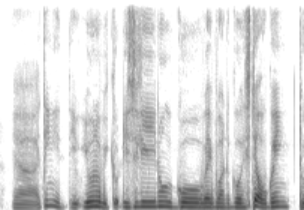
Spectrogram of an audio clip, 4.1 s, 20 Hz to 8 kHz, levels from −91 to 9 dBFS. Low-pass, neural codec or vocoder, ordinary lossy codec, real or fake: none; none; none; real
